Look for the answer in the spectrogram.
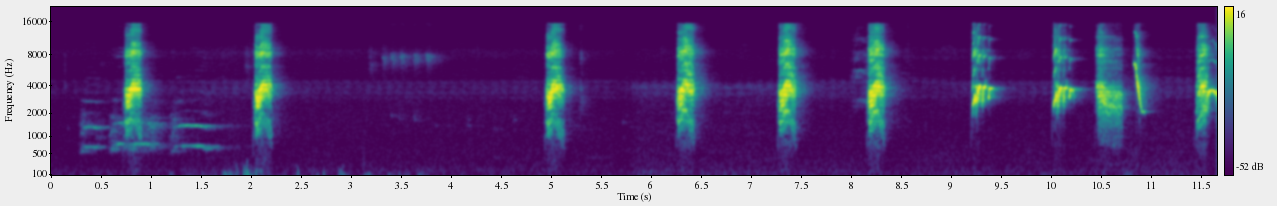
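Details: Long-tailed shrike harsh song notes serving as a lure for lazy or moulting shrikes: an opening whistled phrase, then a series of rasping bursts that speed up toward the end, with short rising squeaks.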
